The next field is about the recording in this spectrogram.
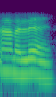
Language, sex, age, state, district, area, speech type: Malayalam, female, 45-60, Kerala, Thiruvananthapuram, urban, conversation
